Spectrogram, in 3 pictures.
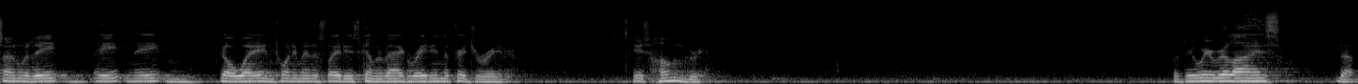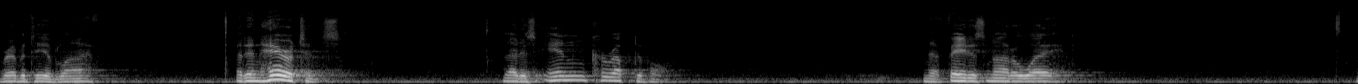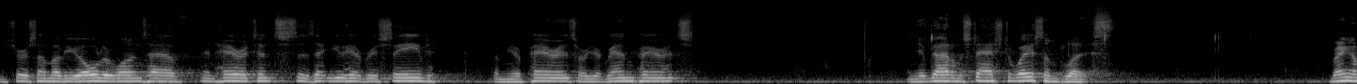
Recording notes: Downtown Church Of Christ Audio Sermon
